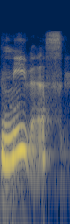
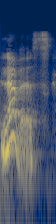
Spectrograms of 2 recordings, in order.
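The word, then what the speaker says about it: Nevis: to the island, you'll know that natives there pronounce it neas. And if you've been to Columbia University, you know that they pronounce it nevice.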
